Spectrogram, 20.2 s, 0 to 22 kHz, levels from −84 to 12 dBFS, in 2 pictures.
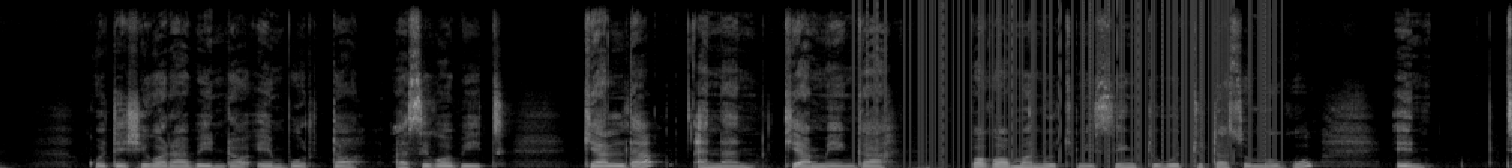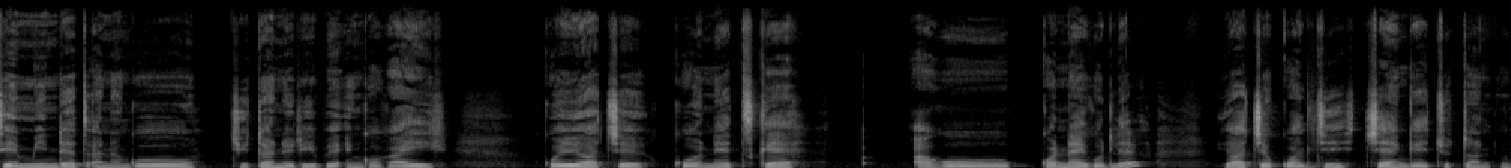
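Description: An unreliable data bit corrupts this speech recording from 5.69 to 8.56 s: one marginal data line flips at random, so affected samples jump by a fixed step of about -20 dBFS, producing a steady crackling fizz that continues independently of the speech during that stretch.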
